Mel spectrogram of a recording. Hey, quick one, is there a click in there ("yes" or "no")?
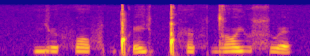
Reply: yes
